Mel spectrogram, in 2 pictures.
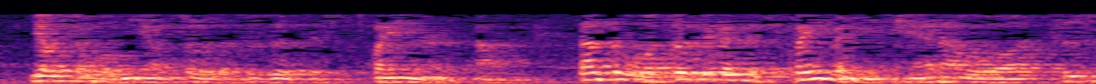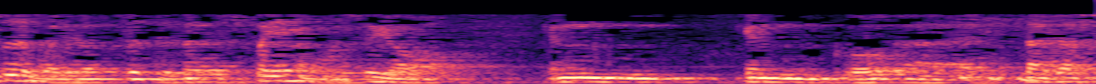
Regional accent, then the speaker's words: Guangdong, China; Chinese is a second language; 我们是广东人的时候，我没有学的拼音，所以呢，我看那个中文字的时候，我就告诉我的脑袋我会用广东话讲还要用英文讲

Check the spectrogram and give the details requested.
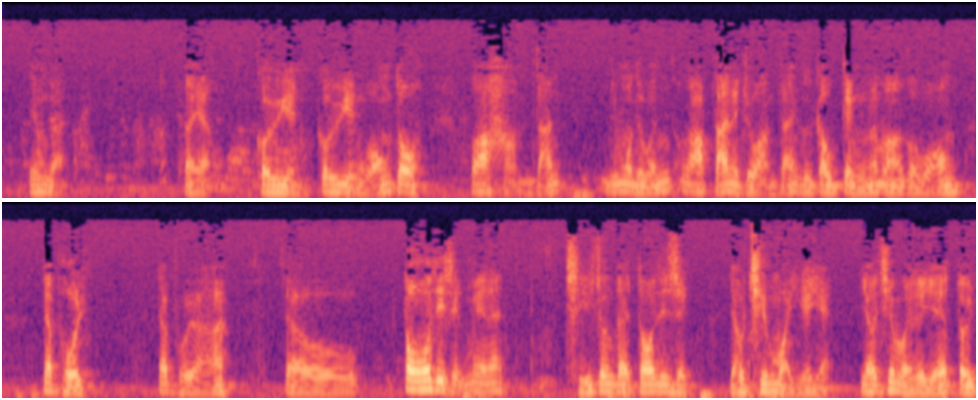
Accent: China; 豬，我哋中國人乜嘢都食噶

